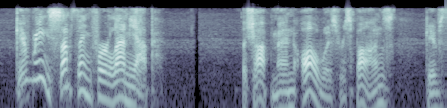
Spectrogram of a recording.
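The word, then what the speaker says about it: lagniappe: limber expressive handy word lanap they pronounced it Lanny Yap it is Spanish so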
